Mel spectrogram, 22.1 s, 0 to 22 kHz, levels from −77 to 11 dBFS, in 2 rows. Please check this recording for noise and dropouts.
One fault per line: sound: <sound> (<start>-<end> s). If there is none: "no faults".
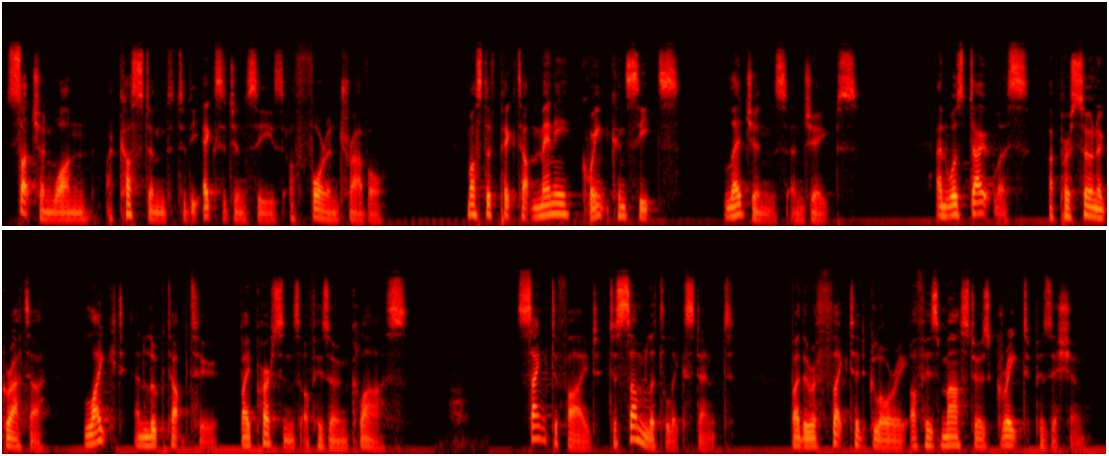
sound: breath (15.5-15.8 s)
